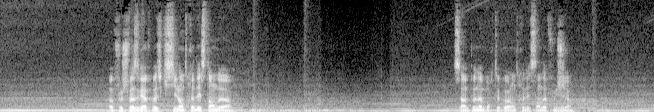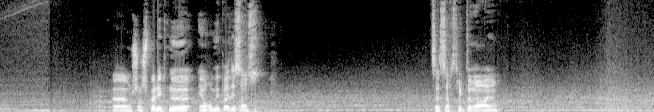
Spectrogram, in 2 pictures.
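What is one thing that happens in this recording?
A race car engine hums steadily, shifting pitch as it speeds and slows.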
